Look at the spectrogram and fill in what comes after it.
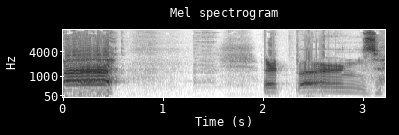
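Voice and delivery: loud, high-pitched pained yelp.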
